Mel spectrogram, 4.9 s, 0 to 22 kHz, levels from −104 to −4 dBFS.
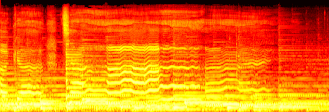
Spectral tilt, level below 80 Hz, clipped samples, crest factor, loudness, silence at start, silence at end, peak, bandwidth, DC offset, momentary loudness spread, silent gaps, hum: -5.5 dB/octave; -40 dBFS; under 0.1%; 12 dB; -13 LUFS; 0 s; 0 s; 0 dBFS; 17 kHz; under 0.1%; 5 LU; none; none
